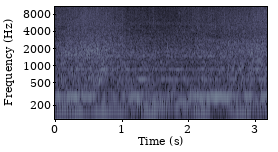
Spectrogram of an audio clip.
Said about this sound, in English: You can hear the sound of the waves washing ashore as you breathe in deeply and smell the salty air here by the ocean.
